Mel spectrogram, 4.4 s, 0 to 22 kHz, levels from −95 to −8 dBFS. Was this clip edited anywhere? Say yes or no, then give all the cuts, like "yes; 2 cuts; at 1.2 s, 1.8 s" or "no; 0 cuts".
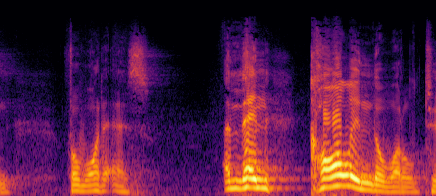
no; 0 cuts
